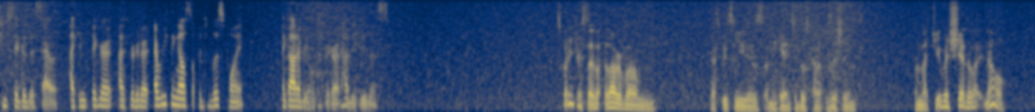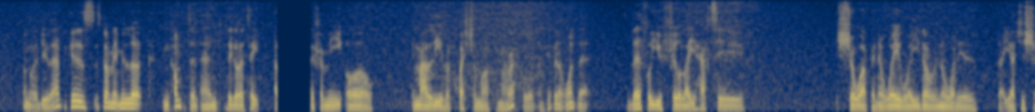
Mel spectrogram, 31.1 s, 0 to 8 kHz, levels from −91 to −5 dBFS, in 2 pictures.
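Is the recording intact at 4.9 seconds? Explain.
No. Around 4.9 s, soft consonants and word endings sound swallowed, dipping by up to about 13 dB. This is speech cut by the noise suppressor, which mistook parts of the speech for background noise between 0.0 and 5.7 s, about a third of a second in total.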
